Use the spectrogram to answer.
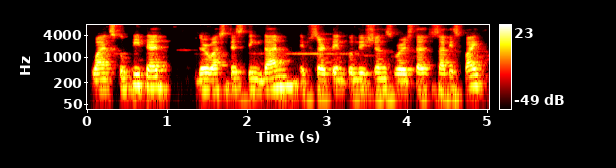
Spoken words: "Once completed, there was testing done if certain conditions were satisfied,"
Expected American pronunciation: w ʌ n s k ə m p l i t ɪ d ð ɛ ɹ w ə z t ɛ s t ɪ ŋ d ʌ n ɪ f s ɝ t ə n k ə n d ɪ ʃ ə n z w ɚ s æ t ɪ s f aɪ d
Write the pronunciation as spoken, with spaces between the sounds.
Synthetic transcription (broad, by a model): w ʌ n s k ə m p i t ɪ d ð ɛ ɹ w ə s t ɛ s t ɪ ŋ d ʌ n ɪ f s ɝ t ə n k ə n d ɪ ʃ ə n s w ɚ s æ t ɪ s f aɪ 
